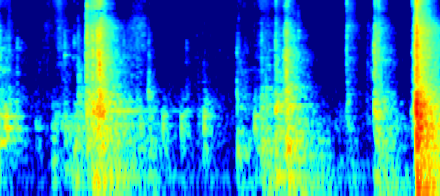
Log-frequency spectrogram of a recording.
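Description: A bowl being put into a built-in microwave and the microwave door being shut, heard as separate knocks about one second and about three seconds in. A few light clicks follow near the end.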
